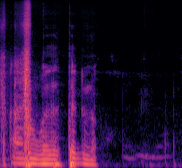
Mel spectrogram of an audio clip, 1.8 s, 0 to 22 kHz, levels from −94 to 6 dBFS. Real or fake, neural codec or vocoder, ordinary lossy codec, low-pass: fake; codec, 44.1 kHz, 7.8 kbps, Pupu-Codec; none; none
